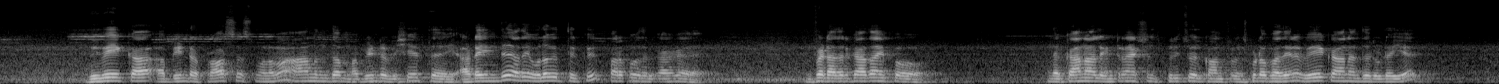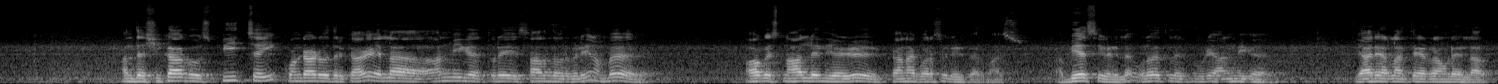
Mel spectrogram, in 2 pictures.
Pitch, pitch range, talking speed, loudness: 140 Hz, 130-150 Hz, 95 wpm, -24 LUFS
